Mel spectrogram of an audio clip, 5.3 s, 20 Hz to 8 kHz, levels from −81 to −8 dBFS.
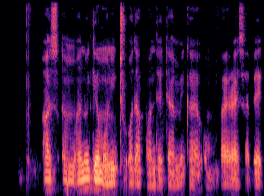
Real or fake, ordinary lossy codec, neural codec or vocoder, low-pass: real; none; none; none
